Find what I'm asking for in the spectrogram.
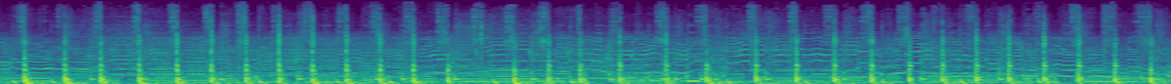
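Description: Peeled potatoes are sliced with a knife on a cutting board, giving a steady run of crisp, close chopping taps in an even, quick rhythm that carries on throughout.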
